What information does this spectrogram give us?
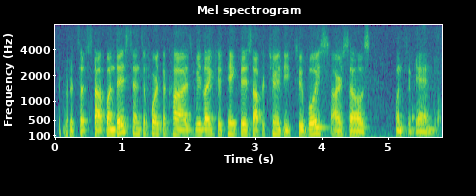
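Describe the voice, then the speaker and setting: A man's voice: medium pitch, brisk, slight background noise, low-quality recording. A man working as an interpreter, relaying statements in a formal, orderly way at an official event.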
